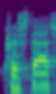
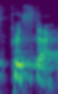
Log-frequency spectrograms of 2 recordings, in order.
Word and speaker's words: Pristach: Is it Ms. Pristach? Am I pronouncing that correctly? It's Pristak, actually.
